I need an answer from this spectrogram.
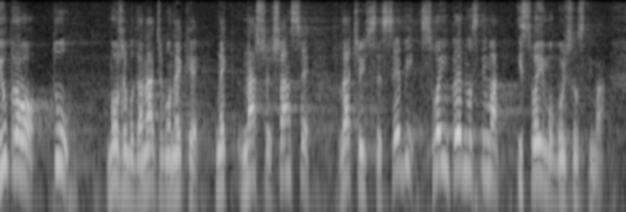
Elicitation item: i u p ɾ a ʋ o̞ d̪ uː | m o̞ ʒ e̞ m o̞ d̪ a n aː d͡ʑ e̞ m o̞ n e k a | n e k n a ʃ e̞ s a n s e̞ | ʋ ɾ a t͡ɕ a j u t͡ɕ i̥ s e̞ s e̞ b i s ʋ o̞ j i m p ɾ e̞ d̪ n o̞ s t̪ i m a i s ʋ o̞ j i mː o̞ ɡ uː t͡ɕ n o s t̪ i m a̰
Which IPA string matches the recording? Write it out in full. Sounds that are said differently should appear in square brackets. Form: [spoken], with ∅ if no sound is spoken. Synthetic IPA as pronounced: i u p ɾ a ʋ o̞ [t̪] uː | m o̞ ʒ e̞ m o̞ d̪ a n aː d͡ʑ e̞ m o̞ n e k [e] | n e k n a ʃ e̞ [ʃ] a n s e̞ | ʋ ɾ a t͡ɕ a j u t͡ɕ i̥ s e̞ s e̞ b i s ʋ o̞ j i m p ɾ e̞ d̪ n o̞ s t̪ i m a i s ʋ o̞ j i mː o̞ ɡ uː t͡ɕ n o s t̪ i m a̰

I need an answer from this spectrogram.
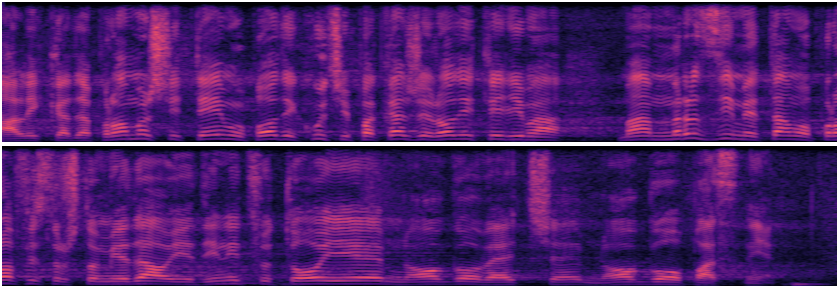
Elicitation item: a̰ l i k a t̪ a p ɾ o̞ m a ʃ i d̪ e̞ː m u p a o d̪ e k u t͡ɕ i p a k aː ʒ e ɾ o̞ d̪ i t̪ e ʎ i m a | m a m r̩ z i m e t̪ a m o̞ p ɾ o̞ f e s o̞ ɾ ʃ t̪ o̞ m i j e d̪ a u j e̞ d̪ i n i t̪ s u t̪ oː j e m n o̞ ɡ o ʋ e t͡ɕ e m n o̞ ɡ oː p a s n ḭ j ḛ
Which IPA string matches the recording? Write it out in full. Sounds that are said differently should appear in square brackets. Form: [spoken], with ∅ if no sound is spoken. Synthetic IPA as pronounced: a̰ l i k a [d̪] a p ɾ o̞ m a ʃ i [t̪] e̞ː m u p a o d̪ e k u t͡ɕ i p a k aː ʒ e ɾ o̞ d̪ i t̪ e ʎ i m a | m a m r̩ z i m e t̪ a m o̞ p ɾ o̞ f e s o̞ ɾ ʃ t̪ o̞ m i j e d̪ a [o] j e̞ d̪ i n i t̪ s u t̪ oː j e m n o̞ ɡ o ʋ e t͡ɕ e m n o̞ ɡ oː p a s n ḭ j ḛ

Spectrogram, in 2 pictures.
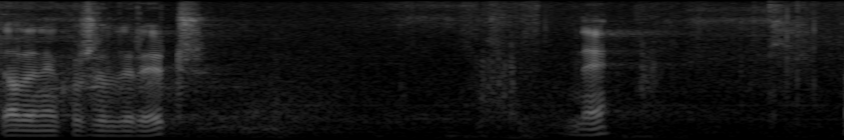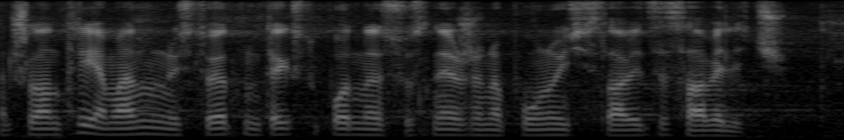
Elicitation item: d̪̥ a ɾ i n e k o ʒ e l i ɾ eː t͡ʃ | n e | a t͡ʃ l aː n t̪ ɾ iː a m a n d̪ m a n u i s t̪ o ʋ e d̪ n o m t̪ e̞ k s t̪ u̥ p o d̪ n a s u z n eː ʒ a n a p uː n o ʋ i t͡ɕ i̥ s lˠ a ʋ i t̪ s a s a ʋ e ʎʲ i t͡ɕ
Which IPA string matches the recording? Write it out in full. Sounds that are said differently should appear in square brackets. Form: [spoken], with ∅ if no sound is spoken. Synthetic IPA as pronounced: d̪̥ a [l] i n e k o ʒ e l i ɾ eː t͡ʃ | n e | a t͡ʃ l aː n t̪ ɾ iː a m a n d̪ m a n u i s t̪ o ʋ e [t̪] n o m t̪ e̞ k s t̪ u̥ p o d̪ n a s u [s] n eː ʒ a n a p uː n o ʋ i t͡ɕ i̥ s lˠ a ʋ i t̪ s a s a ʋ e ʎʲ i t͡ɕ

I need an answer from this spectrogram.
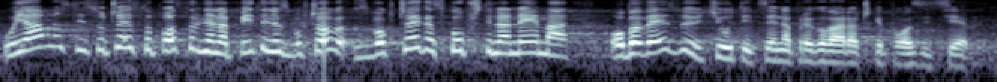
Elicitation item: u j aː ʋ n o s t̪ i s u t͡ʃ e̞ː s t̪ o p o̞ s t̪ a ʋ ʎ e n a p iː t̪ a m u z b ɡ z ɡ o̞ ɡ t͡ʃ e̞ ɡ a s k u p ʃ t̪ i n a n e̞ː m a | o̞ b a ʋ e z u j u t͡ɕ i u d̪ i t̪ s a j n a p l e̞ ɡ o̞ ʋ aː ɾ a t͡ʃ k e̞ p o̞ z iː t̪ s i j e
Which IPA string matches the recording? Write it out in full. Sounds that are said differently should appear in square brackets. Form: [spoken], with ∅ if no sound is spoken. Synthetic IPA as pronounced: u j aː ʋ n o s t̪ i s u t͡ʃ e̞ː s t̪ o p o̞ s t̪ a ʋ ʎ e n a p iː t̪ a [ɲ] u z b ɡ z [b] o̞ ɡ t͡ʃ e̞ ɡ a s k u p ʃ t̪ i n a n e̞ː m a | o̞ b a ʋ e z u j u t͡ɕ i u [t̪] i t̪ s a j n a p [ɾ] e̞ ɡ o̞ ʋ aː ɾ a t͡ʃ k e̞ p o̞ z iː t̪ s i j e

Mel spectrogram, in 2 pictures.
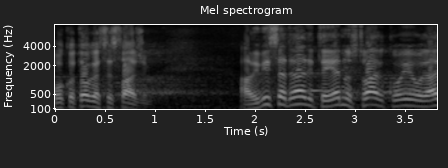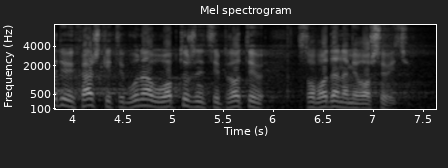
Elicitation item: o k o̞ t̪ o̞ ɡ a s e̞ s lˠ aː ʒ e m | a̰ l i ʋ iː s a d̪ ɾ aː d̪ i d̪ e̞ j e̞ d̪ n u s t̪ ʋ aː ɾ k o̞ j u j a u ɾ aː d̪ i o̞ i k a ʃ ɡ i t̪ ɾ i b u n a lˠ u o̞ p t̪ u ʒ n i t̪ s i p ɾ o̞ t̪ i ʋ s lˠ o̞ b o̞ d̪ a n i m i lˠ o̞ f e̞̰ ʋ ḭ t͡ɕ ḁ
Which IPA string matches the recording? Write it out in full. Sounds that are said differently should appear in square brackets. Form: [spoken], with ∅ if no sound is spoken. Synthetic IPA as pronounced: o k o̞ t̪ o̞ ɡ a s e̞ s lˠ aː ʒ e m | a̰ l i ʋ iː s a d̪ ɾ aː d̪ i [t̪] e̞ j e̞ d̪ n u s t̪ ʋ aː ɾ k o̞ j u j [e] u ɾ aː d̪ i o̞ i [x] a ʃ [k] i t̪ ɾ i b u n a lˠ u o̞ p t̪ u ʒ n i t̪ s i p ɾ o̞ t̪ i ʋ s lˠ o̞ b o̞ d̪ a n [a] m i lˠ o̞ [ʃ] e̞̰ ʋ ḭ t͡ɕ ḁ

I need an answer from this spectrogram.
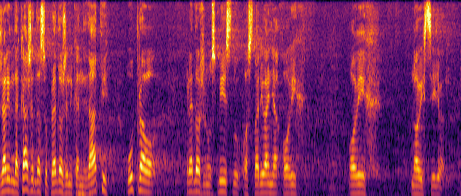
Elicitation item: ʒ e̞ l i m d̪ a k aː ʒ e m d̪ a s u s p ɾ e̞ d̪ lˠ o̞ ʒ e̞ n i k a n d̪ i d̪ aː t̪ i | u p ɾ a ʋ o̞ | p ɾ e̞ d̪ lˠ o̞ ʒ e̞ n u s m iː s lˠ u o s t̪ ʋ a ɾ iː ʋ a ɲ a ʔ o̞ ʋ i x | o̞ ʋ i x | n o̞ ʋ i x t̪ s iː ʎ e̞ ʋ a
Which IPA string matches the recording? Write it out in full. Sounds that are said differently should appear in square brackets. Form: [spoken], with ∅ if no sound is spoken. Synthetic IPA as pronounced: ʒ e̞ l i m d̪ a k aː ʒ e m d̪ a s u [∅] p ɾ e̞ d̪ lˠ o̞ ʒ e̞ n i k a n d̪ i d̪ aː t̪ i | u p ɾ a ʋ o̞ | p ɾ e̞ d̪ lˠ o̞ ʒ e̞ n u s m iː s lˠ u o s t̪ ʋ a ɾ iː ʋ a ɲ a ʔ o̞ ʋ i x | o̞ ʋ i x | n o̞ ʋ i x t̪ s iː ʎ e̞ ʋ a

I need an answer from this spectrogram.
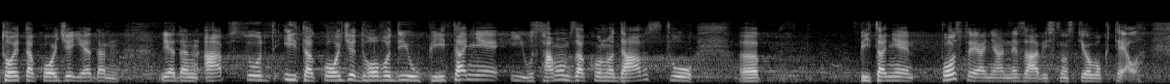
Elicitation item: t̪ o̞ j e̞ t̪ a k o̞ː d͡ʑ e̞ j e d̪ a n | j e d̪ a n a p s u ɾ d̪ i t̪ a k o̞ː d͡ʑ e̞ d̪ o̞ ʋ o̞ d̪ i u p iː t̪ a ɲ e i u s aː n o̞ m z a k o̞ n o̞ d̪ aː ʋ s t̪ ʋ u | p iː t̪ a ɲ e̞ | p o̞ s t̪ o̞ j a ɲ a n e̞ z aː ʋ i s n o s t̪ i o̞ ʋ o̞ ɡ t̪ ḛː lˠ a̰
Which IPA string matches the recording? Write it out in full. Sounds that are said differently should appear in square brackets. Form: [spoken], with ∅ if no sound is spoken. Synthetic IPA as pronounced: t̪ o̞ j e̞ t̪ a k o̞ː d͡ʑ e̞ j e d̪ a n | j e d̪ a n a p s u ɾ d̪ i t̪ a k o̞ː d͡ʑ e̞ d̪ o̞ ʋ o̞ d̪ i u p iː t̪ a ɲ e i u s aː [m] o̞ m z a k o̞ n o̞ d̪ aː ʋ s t̪ ʋ u | p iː t̪ a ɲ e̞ | p o̞ s t̪ o̞ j a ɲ a n e̞ z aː ʋ i s n o s t̪ i o̞ ʋ o̞ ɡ t̪ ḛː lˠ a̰

